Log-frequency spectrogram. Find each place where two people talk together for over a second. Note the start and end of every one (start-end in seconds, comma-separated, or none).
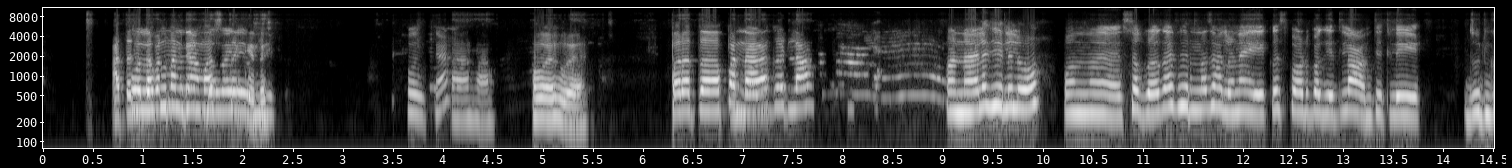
0.9-2.3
